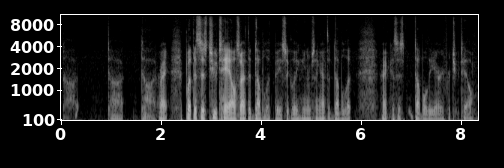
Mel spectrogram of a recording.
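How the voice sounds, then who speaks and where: A man with a fairly low voice leads an informal step-by-step tutorial. He thinks aloud as he works and keeps checking in with little questions. The sound is dry, with very little room on it. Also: brisk, bright, forceful tone, slightly rough, dry recording. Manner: thinks aloud, frequent check-in tags like "right?". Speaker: math instructor. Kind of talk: improvised step-by-step spreadsheet tutorial.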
